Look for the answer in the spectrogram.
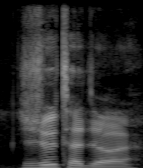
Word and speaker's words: Je t'adore: Je tu adore, is that right? I love you. Do you know? – I took 3 years of French and can barely speak a fucking word of it. – Je t'adore. That's how you say it.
